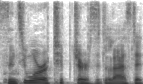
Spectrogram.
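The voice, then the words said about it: Imitates another person's voice, mannish. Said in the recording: “that's my really good impression of Eva ... She sounds like a bloke with a moustache”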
